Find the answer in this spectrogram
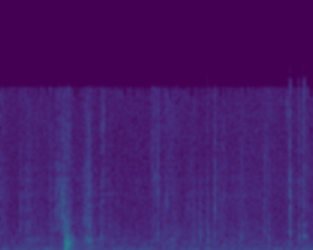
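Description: Soft handling noises as a plastic tracheal tube is pushed over a bougie into a manikin's neck: a brief rustle about a second in, a smaller one just after, and a few faint clicks near the end, over steady room hiss.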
